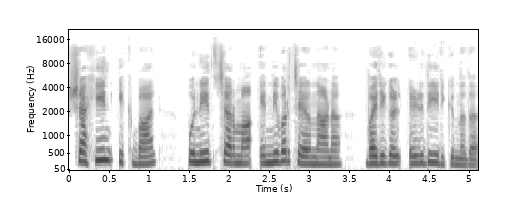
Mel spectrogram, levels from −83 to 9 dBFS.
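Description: Throughout the speech, the sound rings and smears, with a hiss that swells alongside each phrase, likely from WMA compression at a rate that fits around 48 kbps. A spectrogram shows a hard ceiling at 17.3 kHz and patchy gaps where weak components were dropped.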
